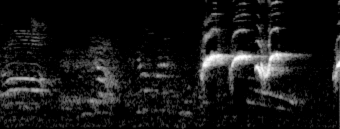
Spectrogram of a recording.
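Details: Young wild-caught white-rumped shama (murai batu) in spotted juvenile plumage. Soft, faint whistles and murmurs give way after two seconds to loud, bright whistled phrases with quick upward slurs.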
